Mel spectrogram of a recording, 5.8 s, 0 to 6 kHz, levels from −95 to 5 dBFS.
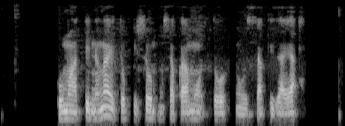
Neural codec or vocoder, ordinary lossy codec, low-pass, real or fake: vocoder, 44.1 kHz, 128 mel bands every 256 samples, BigVGAN v2; Opus, 64 kbps; 5.4 kHz; fake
